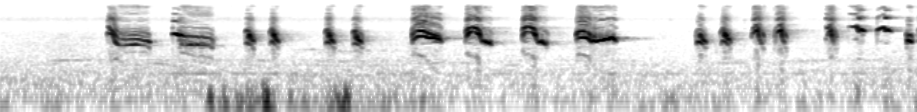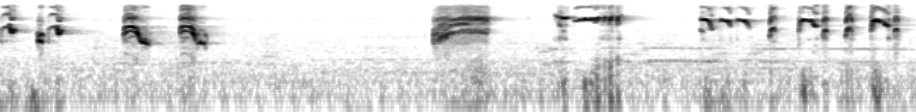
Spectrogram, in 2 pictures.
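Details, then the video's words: Orange-headed thrush lure song to stimulate a reluctant singer: long sequences of fast, varied, high chattering and whistled notes, a short pause, then more rapid high phrases. "Pancingan anis merah, agar cepat ngeplong"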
